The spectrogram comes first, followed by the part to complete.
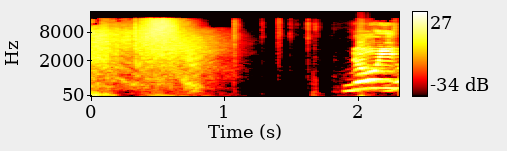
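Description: A whooshing swish that swells once more and dies away within the first second, then a few faint ticks, as a crumpled paper ball flies through the air.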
